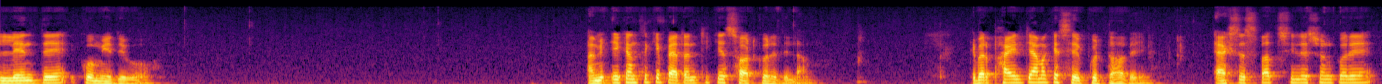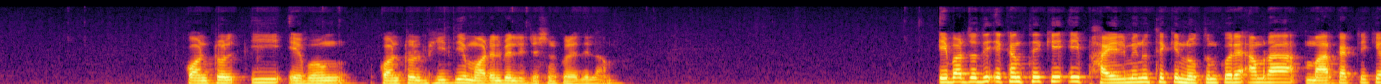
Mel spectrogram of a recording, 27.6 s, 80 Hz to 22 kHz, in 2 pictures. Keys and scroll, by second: 11.7 ctrl+j, 16.3 ctrl+e, 18.3 ctrl+v.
